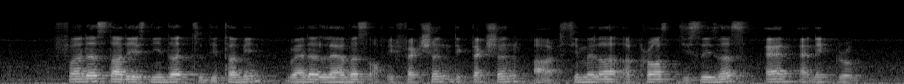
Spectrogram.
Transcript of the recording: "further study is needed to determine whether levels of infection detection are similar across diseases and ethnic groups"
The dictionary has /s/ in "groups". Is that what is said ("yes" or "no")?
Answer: no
